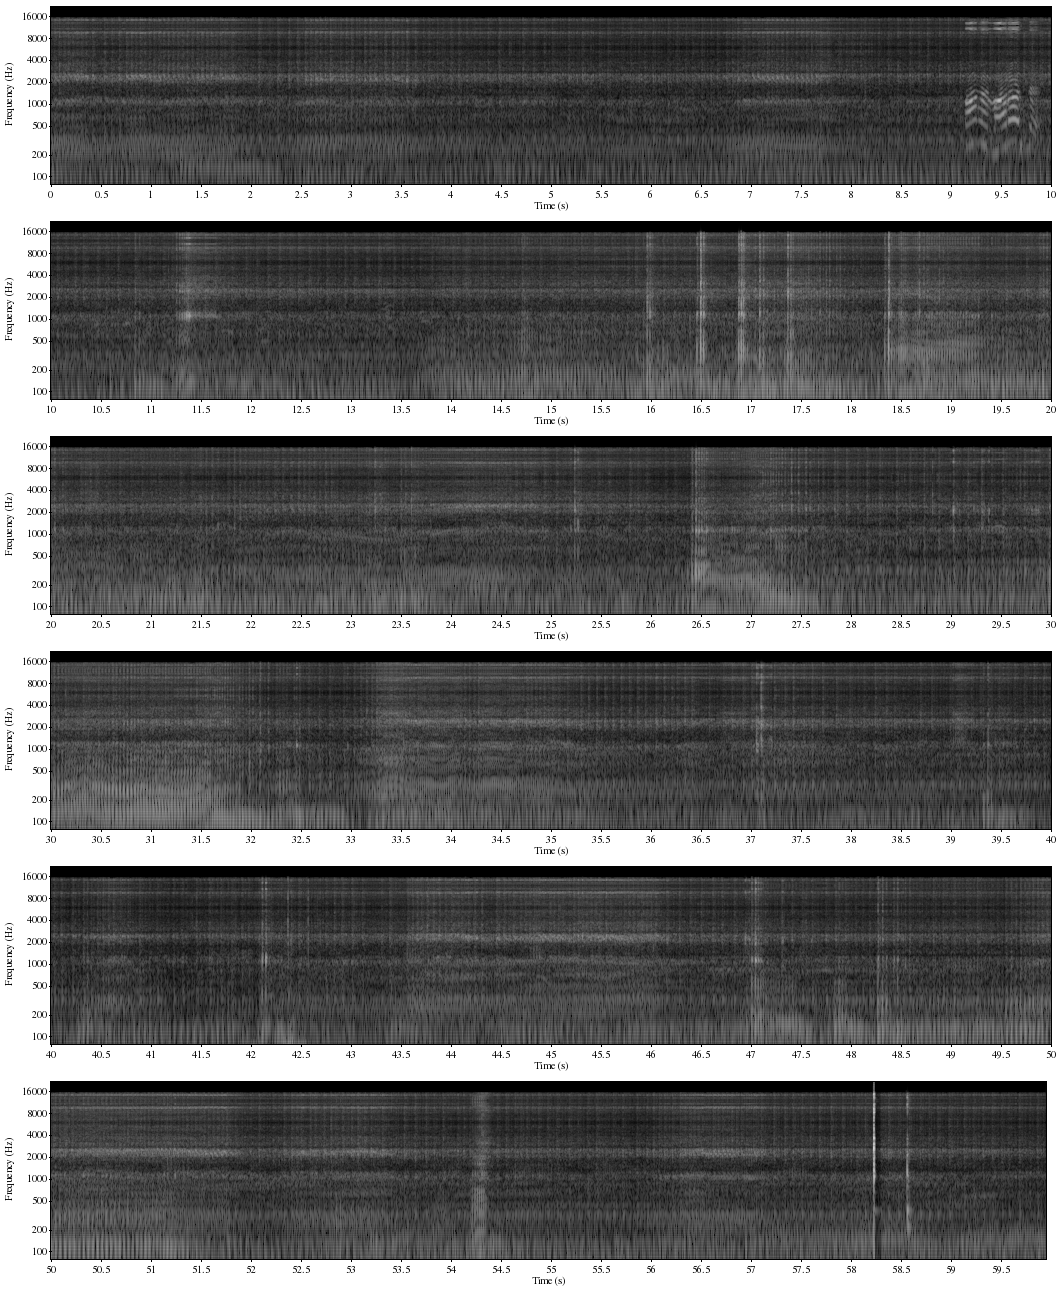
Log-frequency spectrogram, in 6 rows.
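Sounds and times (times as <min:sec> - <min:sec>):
motorcycle engines running: 0:00.0 - 0:59.9
motorcycle revving through gears: 0:00.0 - 0:59.9.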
